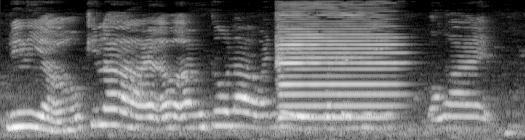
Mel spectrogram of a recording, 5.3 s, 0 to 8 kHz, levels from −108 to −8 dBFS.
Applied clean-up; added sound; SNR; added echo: classical method WPE with log-MMSE.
